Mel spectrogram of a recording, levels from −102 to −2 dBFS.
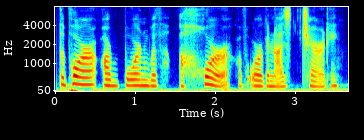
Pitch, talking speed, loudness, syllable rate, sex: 210 Hz, 165 wpm, -20 LUFS, 5.5 syllables/s, female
